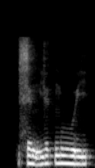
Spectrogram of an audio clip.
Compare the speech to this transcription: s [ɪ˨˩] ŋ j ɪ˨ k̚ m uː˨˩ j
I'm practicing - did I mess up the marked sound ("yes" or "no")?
no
